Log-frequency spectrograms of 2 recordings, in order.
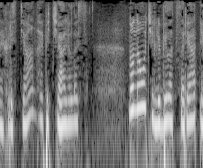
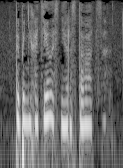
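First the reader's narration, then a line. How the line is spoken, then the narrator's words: Gentle question. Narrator (Russian): Няня ласково спросила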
